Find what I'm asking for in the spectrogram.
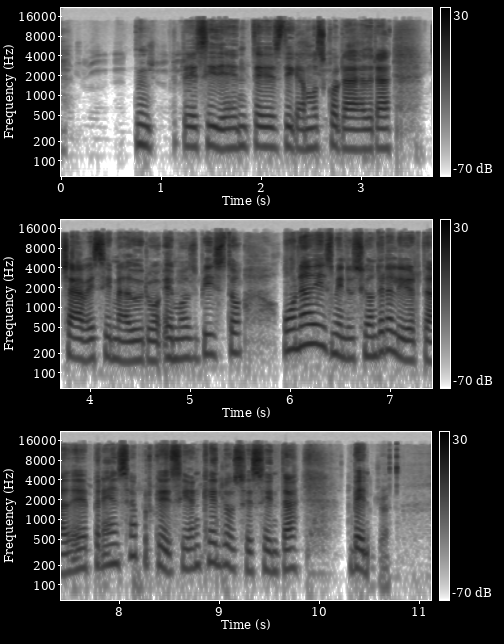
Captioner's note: speaking in spanish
